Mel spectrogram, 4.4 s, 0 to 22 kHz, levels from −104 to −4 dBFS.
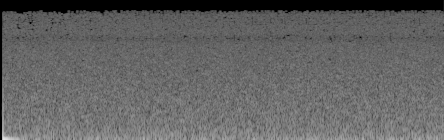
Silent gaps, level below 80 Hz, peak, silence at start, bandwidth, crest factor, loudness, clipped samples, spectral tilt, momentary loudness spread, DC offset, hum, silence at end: none; -48 dBFS; -16 dBFS; 0 s; 17 kHz; 20 dB; -40 LUFS; under 0.1%; -2.5 dB/octave; 0 LU; under 0.1%; none; 0 s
